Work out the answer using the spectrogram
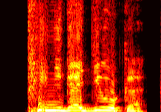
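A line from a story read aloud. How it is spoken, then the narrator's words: Doubled-over laughter. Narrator (Russian): хохотала Едвига, согнувшись пополам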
